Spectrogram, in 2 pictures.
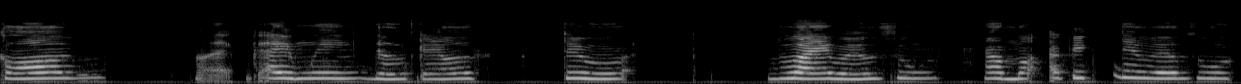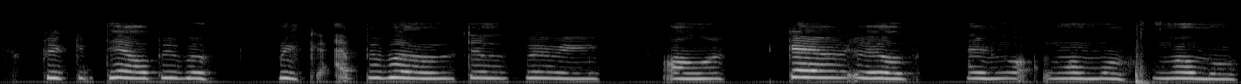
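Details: Dysarthric speech in a female speaker with cerebral palsy.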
